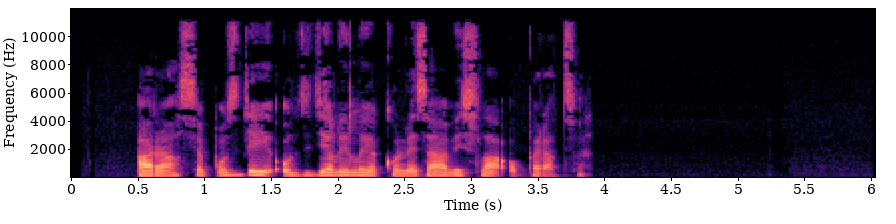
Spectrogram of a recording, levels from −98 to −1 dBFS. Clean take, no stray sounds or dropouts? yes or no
yes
